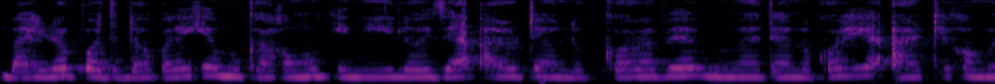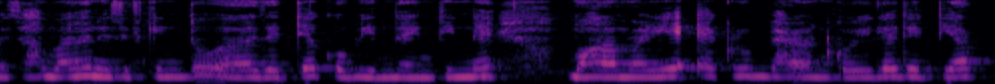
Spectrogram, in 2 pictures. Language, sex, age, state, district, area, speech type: Assamese, female, 18-30, Assam, Majuli, urban, spontaneous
